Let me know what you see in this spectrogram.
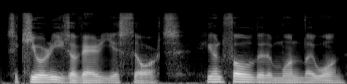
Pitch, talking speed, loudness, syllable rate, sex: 100 Hz, 175 wpm, -18 LUFS, 5.6 syllables/s, male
